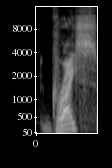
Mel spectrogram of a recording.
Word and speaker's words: Grice: also wants to let you know that Grice rhymes with rice.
